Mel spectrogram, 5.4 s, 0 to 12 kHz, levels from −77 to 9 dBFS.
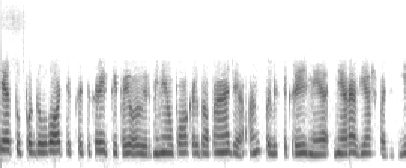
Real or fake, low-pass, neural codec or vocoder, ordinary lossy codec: real; 10.8 kHz; none; MP3, 96 kbps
